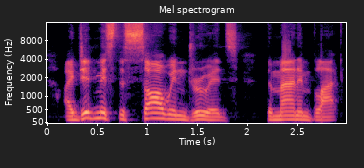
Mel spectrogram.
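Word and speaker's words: Samhain: did miss the uh Sam ha no that's not how you pronounce sawin is the pronunciation I did miss the swin Druids the man in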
